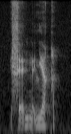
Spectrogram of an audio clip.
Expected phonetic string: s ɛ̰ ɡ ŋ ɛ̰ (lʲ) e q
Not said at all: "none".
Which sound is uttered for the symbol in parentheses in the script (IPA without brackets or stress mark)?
lʲ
